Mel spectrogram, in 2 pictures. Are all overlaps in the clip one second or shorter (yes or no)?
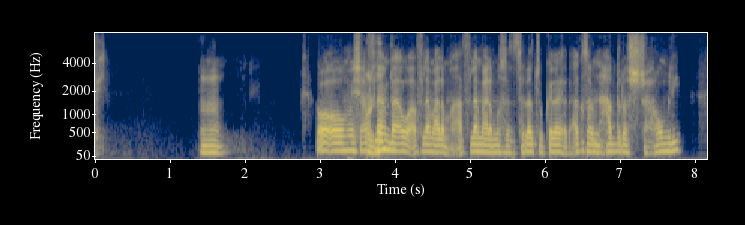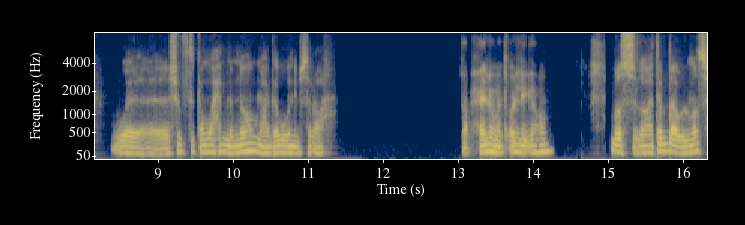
yes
